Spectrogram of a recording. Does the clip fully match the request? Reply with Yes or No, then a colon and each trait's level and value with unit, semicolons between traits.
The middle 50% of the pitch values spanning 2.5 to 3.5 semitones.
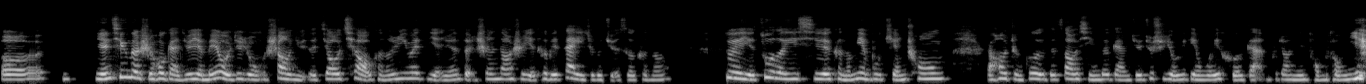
Yes: average, 2.8 semitones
